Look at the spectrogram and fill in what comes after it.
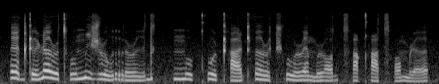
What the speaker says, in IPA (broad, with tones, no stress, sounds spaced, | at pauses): ɛ˥˨ d ʈ ɨ˨˩˦ ɳ ɜ˥˨ ɹ tʰ u˨˦ m i˥˨ ʒ ɭ u˨˩˦ r ɹ ɨ˨˩˦ d | m u˧˩ kʰ u˧˩ ʈʰ a˨˩˦ ʈʰ ə˥˨ ɹ t͡ʃʰ u˥˨ ɹ ɛ˧˩ m ɹ ɔ˨˩˦ d t͡sʰ ə˨˩˦ qʰ a˨˩˦ t͡sʰ ɔ˩˧˩ m ɭ ɜ˨˩˦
